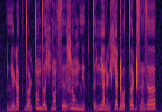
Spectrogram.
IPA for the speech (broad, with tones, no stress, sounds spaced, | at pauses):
lʲ ɯ˨˩˦ ɳ a˨˥ k d ɔ˨˩˦ ɳ t ɔ̃˥ d ʌ˧˥˧ ç ɔ̃˧˥˧ s ɘ˨˩˦ ɮ ɔ̃˥˧ ŋ lʲ ɯ˨˩˦ p t ə˨˩˦ ɲ a˥˧ ɾ ə̃˨˥ ɖ ç a˥ ɖ ɔ˧˥˧ t ʌ˧˥˧ ɖ z ə̃˨˥ z ɐ˥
